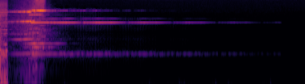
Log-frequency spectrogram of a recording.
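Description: A single bell-like chime, struck just as the background music cuts off, rings out with a few clear tones and fades away over about three seconds.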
